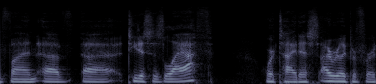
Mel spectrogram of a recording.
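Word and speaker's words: Tidus: on G4 making fun of Titus's laugh, or Titus. I really prefer Titus, but I know Titus is the proper pronunciation, but it's just, I don't like it.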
